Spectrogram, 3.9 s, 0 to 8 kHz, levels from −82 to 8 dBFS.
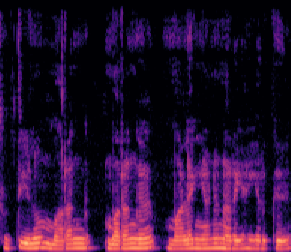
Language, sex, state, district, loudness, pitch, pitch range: Tamil, male, Tamil Nadu, Nilgiris, -15 LUFS, 140 Hz, 130-150 Hz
